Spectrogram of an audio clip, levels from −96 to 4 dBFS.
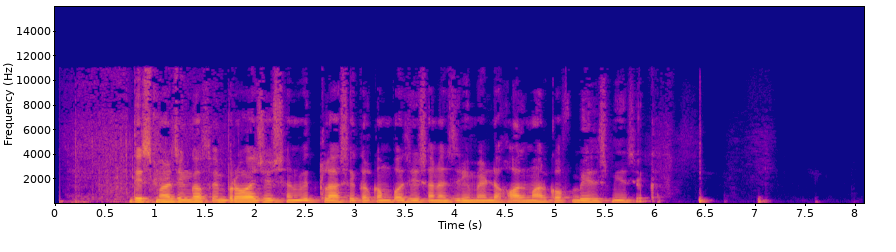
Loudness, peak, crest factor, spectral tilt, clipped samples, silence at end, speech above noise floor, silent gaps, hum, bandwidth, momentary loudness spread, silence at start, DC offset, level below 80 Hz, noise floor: -21 LUFS; -2 dBFS; 20 dB; -7 dB/octave; under 0.1%; 1 s; 43 dB; none; none; 11.5 kHz; 17 LU; 0.05 s; under 0.1%; -60 dBFS; -64 dBFS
